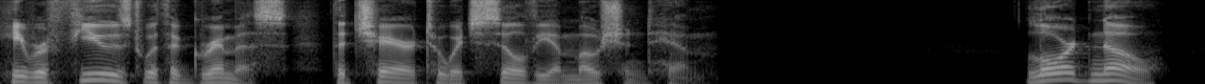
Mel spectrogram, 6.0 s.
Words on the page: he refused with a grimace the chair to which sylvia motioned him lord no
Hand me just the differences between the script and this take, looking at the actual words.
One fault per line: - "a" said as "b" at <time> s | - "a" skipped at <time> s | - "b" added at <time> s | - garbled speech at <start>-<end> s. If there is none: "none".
none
